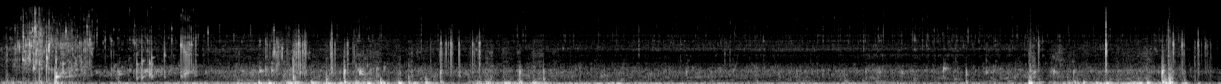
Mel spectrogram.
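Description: Muffled underwater rumbling and knocking sound nearby.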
